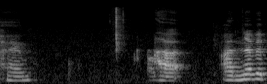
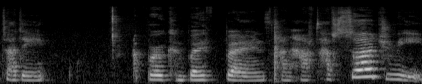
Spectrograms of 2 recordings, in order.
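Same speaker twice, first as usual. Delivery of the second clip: ordinary talk, nothing marked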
